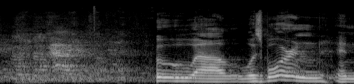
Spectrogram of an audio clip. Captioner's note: audience laughs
